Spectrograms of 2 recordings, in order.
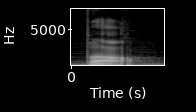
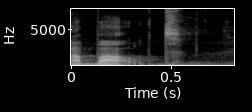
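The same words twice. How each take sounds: First: The opening vowel and final t are dropped. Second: The full word is said with its opening vowel. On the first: "Ele corta o A e o T também é cortado" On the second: "ele não diz about"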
